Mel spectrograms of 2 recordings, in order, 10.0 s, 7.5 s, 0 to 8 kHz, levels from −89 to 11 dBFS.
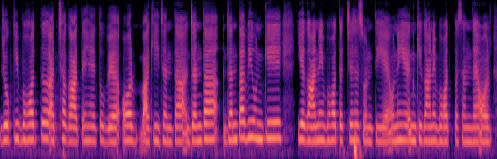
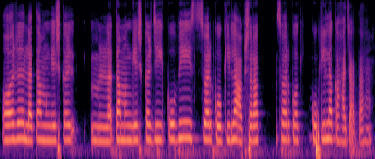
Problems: constant background noise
